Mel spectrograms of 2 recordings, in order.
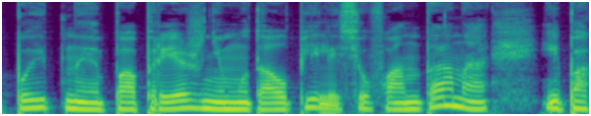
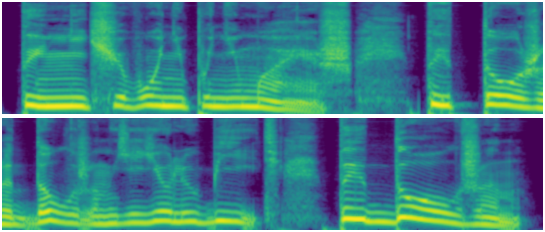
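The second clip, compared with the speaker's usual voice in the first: raised, urgent pleading; heated insistence; 4 semitones higher, 4 dB louder than usual. A narrator's reading. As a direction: insist emotionally, pitched up and louder. Heated quarrel, she insists he must love.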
